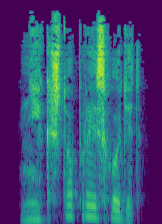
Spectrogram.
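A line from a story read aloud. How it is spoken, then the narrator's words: Whispered. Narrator (Russian): прошептала Ди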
